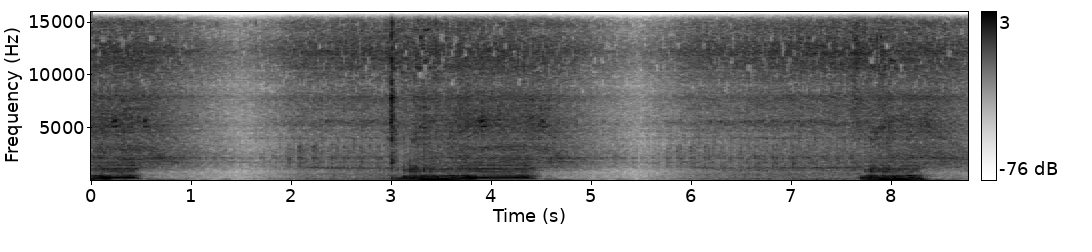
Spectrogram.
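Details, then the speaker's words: Honda Civic with a bad catalytic converter diagnosed, code just cleared: repeated revs rising and falling to a lumpy, uneven idle; engine struggling, rough running, cause not confirmed. "You can hear it is really struggling to operate."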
